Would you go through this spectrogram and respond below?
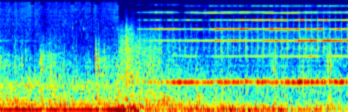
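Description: A cell phone rings inside the horror video game Crow Country, a steady electronic tone with bright harmonic lines that holds clear and continuous against a low ambient hum.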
